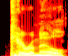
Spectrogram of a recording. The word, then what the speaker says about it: caramel: It's pronounced caramel, not caramel. Caramel.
